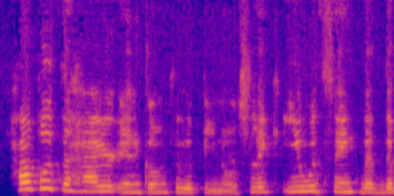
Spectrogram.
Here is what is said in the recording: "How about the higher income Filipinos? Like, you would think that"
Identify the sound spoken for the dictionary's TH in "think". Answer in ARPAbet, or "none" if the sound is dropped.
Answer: TH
